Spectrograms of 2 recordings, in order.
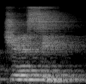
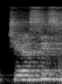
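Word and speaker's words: chassis: अगला है चेसी। चेसिस नहीं है, ये चेसिस नहीं है, ये है चेसी। यहां पर भी वही रूल लागू होता है, एंड में एस और इससे पहले आई है।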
